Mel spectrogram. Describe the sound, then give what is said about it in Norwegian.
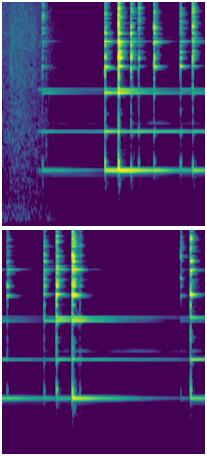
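Traditional sheep bells, the traditional way of finding sheep, clank in irregular clusters, bright metallic strikes with sustained ringing tones that overlap and decay, after a brief rustle at the start; no one speaks. “Dette er den tradisjonelle måten å finne sauer på.”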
